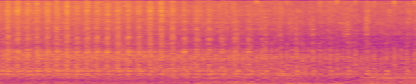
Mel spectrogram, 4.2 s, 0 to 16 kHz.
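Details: Restored Wilesco D32 model steam engine with new control panel, low running pressure: rapid, even chuffing and ticking at steady pace, no knocks or stumbles; normal smooth running.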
